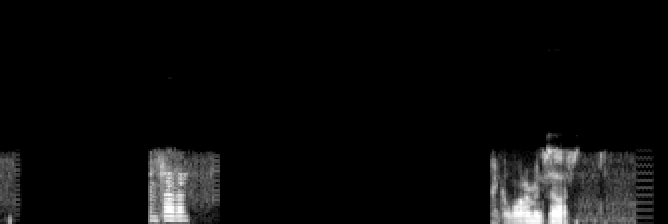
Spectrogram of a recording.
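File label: Police Southwest District Dispatch; Raleigh; wake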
